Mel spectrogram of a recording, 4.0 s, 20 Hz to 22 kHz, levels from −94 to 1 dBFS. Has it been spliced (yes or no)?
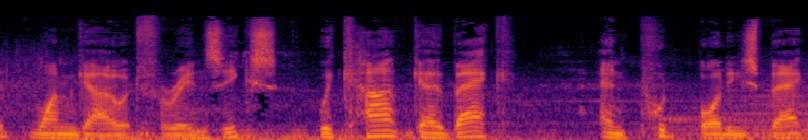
no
